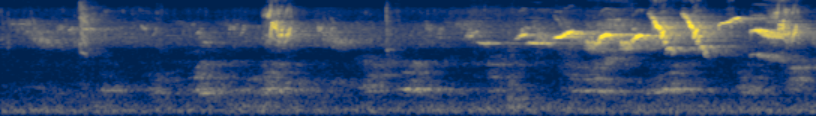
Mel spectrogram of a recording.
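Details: Double-collared seedeater singing in the tui tui zel zel style: soft high notes at first, then a brighter run of quick rising and falling whistled slurs and buzzy trills near the end, with faint low murmurs beneath.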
